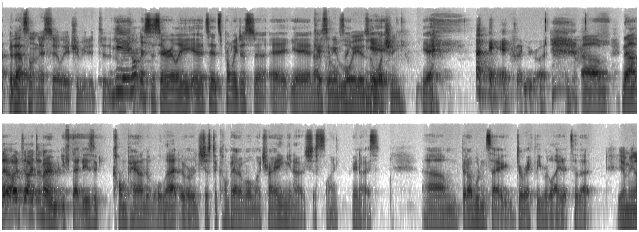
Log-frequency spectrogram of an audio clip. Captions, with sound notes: - But that's not necessarily attributed to the military. - Yeah not necessarily, it's probably just a-- - In case your lawyers are watching. - Yeah. (laughing) exactly right. Now, I don't know if that is a compound of all that or it's just a compound of all my training. It's just like very nice, but I wouldn't say directly related to that.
